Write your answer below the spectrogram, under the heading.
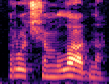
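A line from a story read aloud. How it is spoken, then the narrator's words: Muttering. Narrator (Russian): пробормотал он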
